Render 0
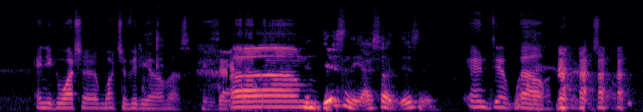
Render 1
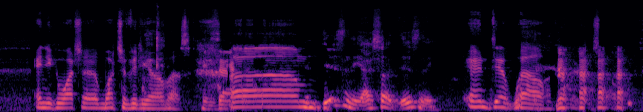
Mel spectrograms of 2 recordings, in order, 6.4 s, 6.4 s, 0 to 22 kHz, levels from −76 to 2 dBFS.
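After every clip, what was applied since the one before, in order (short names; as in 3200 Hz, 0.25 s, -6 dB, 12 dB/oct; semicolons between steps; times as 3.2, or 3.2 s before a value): compressor 12:1, threshold -33 dBFS, peak gain reduction 20 dB; gain +8 dB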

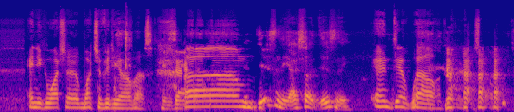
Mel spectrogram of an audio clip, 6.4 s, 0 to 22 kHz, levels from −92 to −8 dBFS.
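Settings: bell 6500 Hz +10.5 dB 0.5 oct; gain -3 dB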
